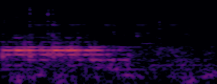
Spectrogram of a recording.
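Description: Faint electronic tones from a bubble craps machine, a few notes held together that die away after about a second, then near silence.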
